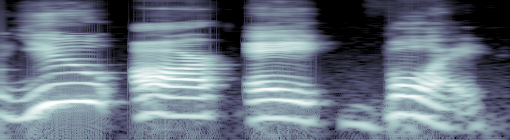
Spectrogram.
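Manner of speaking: slow, low stern put-down; stern quote. Retold or imitated. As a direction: deliver it slow and heavy. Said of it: "the words that the guy from Scandal".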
